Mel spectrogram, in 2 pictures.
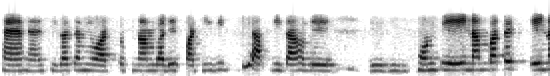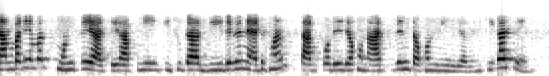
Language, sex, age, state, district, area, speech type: Bengali, female, 30-45, West Bengal, Paschim Bardhaman, urban, conversation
